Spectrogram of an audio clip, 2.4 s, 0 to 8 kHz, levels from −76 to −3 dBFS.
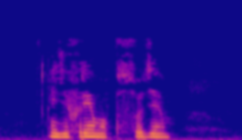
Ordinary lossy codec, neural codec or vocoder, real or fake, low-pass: MP3, 24 kbps; none; real; 7.2 kHz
